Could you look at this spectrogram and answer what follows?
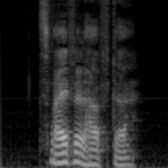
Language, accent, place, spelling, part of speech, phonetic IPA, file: German, Germany, Berlin, zweifelhafter, adjective, [ˈt͡svaɪ̯fl̩haftɐ], De-zweifelhafter.ogg
- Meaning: 1. comparative degree of zweifelhaft 2. inflection of zweifelhaft: strong/mixed nominative masculine singular 3. inflection of zweifelhaft: strong genitive/dative feminine singular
